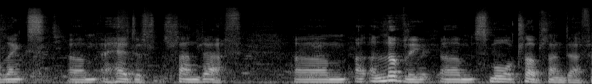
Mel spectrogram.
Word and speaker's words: Llandaff: Llandaff. Almost, not bad, but Llandaff. there, that's much better.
